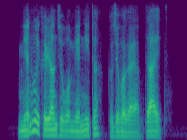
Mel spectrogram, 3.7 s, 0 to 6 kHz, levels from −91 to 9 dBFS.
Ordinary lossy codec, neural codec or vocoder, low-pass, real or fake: Opus, 32 kbps; codec, 16 kHz in and 24 kHz out, 0.4 kbps, LongCat-Audio-Codec, two codebook decoder; 5.4 kHz; fake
